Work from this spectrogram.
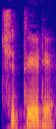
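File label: "cetyre", Russian pronunciation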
